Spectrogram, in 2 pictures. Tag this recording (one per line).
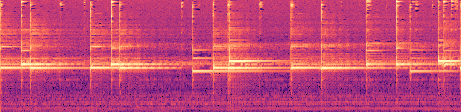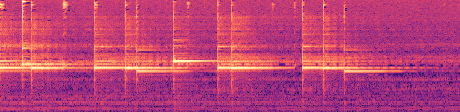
antique
lo-fi
music-box
silent-night
wind-up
